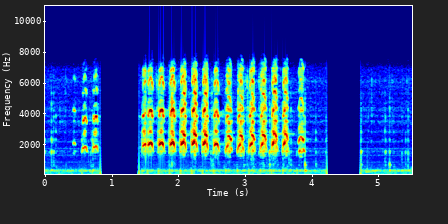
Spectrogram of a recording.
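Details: Female osprey announcing her arrival on the Loch Arkaig nest. A brief opening few chirps, then a loud steady string of about fifteen shrill, harmonic-rich whistled yelps, with silent breaks and a faint hum.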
